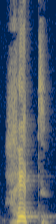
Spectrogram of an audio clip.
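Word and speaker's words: Chet: O CH, ele tem é o CH do alemão, que tem esse som de um R forte. Então, a pronúncia correta é RET.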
